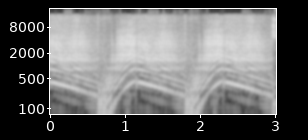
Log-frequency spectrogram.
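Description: A motorcycle engine is revved hard twice, climbing to a high whine, falling back, then climbing again in a loud close rising-and-falling pattern with no speech over it.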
